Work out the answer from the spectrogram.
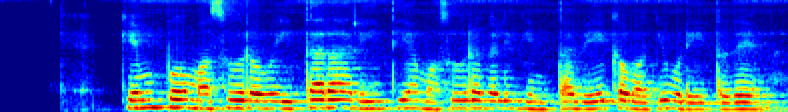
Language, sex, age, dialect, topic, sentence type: Kannada, female, 18-24, Coastal/Dakshin, agriculture, statement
